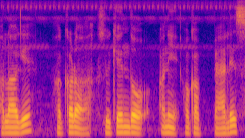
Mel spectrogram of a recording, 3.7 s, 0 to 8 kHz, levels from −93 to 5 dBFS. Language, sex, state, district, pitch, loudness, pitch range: Telugu, male, Andhra Pradesh, Sri Satya Sai, 120 Hz, -17 LUFS, 115-130 Hz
